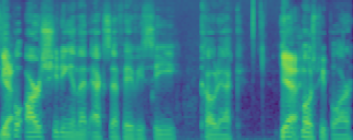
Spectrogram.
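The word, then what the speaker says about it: XF-AVC: One, you can only shoot in like the 10-bit XF AVC. Is that how you say it, Josh? Yeah, XF AVC.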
